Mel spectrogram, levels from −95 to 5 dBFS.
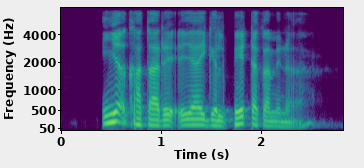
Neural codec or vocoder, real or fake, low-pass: codec, 16 kHz, 4 kbps, X-Codec, HuBERT features, trained on LibriSpeech; fake; 7.2 kHz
